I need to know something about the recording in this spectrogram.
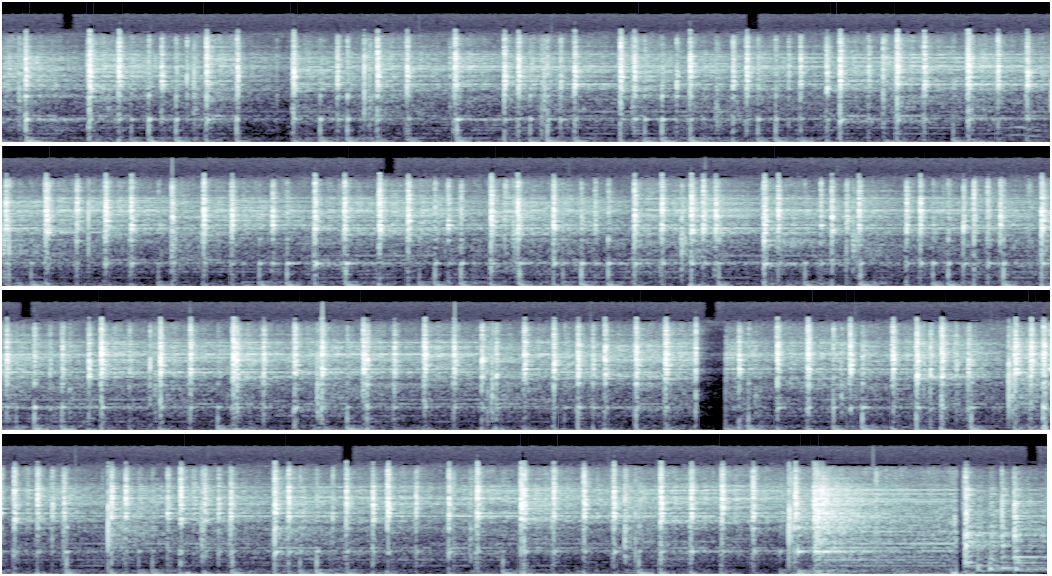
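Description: Carnatic percussion playing, mridangam with ghatam and morsing, a fast dense run of strokes over a steady twanging pitch.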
